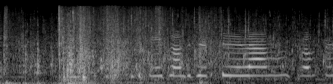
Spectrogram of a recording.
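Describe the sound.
A barrel with a person inside is rolled into water: a burst of splashing and sloshing, followed by a high, drawn-out voice calling out over the lingering watery noise.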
